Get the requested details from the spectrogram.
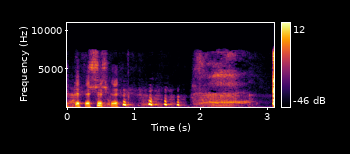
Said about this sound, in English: excuse me, coughing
